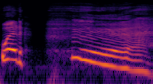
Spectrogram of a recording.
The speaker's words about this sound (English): when you're yawning, you cannot help but breathe in and out. I'm genuinely yawning right now.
